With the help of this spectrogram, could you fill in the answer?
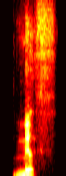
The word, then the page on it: myth: British English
